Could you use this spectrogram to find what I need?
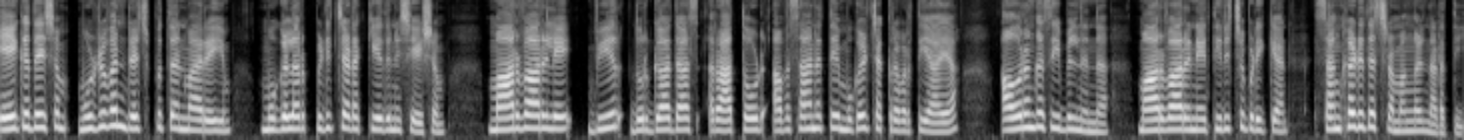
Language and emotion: Malayalam, neutral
